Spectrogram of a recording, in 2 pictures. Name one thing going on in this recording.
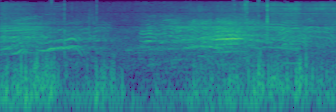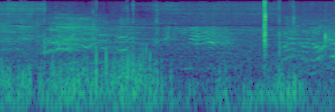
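Children shout excitedly outdoors.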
